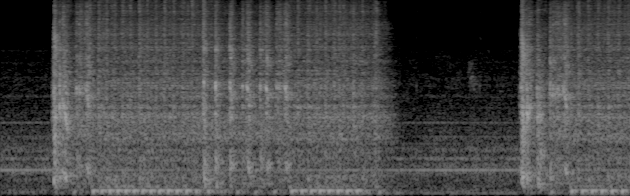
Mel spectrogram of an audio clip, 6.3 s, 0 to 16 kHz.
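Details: Chinese Geely 50cc two-stroke scooter, sat unused, carburetor suspected: catches with a quick popping run for a few seconds, dies away, fires again briefly; starts then stalls and won't keep running.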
